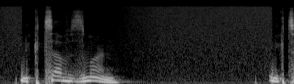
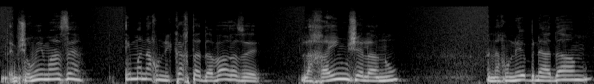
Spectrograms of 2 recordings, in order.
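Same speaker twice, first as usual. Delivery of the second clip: normal talking voice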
